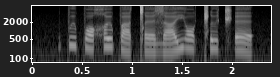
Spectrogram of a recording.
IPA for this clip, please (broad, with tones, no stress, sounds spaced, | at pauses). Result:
p ɨ˥ p ɔ˧ χ ɨ˥ p a˩ ǀ ɛ˩ z a˩˥ j ɔ˥˩ ǁ ɨ˥ t͡ʃʼ ɛ˥˩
